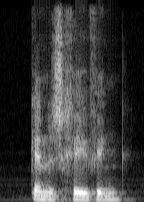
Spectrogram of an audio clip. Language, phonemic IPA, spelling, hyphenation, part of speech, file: Dutch, /ˈkɛ.nɪsˌxeː.vɪŋ/, kennisgeving, ken‧nis‧ge‧ving, noun, Nl-kennisgeving.ogg
- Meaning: 1. the act of informing, notifying; notification 2. a notice, a message, a notification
